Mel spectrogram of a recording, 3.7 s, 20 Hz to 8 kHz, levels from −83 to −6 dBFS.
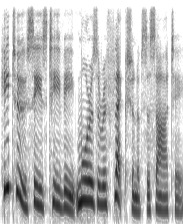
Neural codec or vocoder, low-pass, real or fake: none; 7.2 kHz; real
